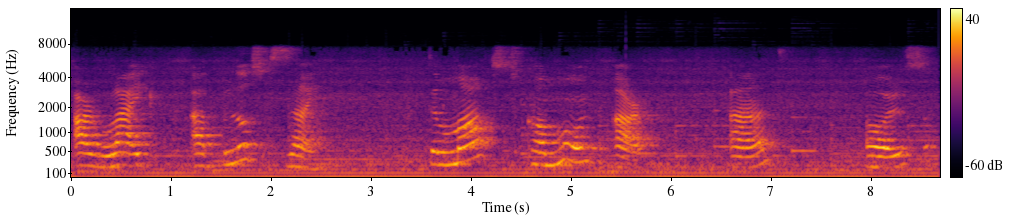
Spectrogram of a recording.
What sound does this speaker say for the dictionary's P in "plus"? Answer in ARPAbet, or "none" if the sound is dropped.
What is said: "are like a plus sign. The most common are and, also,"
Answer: B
